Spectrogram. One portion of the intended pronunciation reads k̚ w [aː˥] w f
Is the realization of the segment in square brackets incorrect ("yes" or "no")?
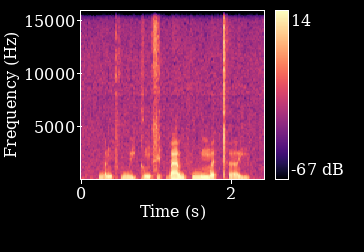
no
